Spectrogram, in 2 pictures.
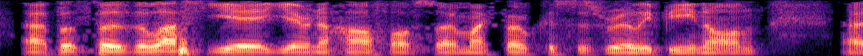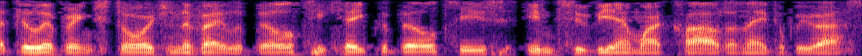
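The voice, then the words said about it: Northern English Manchester-area accent. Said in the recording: “that's not a West Coast US accent... I'm originally from Stockport, uh, which is just close to Manchester in the UK, and my accent seems to have travelled with me”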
